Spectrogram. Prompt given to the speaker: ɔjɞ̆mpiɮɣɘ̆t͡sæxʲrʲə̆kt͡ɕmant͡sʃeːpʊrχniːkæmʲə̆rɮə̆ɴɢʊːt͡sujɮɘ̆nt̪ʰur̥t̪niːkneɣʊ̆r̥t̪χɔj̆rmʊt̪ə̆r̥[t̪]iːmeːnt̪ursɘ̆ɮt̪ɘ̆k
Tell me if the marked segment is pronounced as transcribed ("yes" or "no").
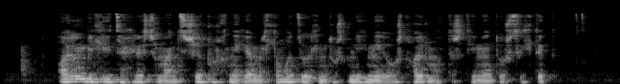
no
